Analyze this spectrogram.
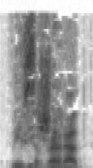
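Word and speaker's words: Vyšehrad: Visherad.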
